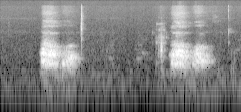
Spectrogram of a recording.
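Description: A Lhasa Apso gives two separate sharp barks about a second apart, close and fairly loud, with quiet gaps between them.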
